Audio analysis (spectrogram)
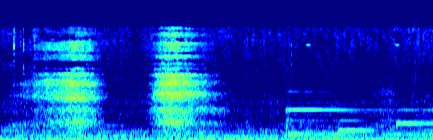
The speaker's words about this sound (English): I can't help yawning. When I do the whisper sessions, I feel so tired. I just want to go to sleep.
